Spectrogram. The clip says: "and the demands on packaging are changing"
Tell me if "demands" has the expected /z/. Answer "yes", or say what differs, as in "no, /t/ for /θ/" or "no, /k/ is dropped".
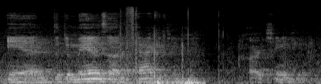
yes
